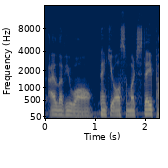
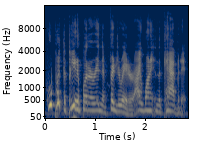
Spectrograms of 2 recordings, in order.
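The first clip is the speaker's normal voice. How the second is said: much higher, fast fussy complaint; petty grumbler; 10 semitones higher, 4 dB louder, much faster than usual. Retold or imitated. Imitating a sour mood after sad videos, much higher and fast. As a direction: snap like someone irritated over nothing. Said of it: "you're like".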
